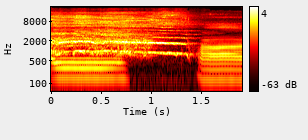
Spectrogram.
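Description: A rooster crows loudly and close by, one long call, then a second crow starts right after a brief break.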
